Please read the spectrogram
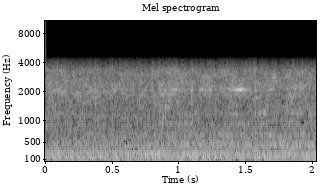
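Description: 1993 Geo Metro's three-cylinder engine idling steadily, heard from inside the cabin.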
